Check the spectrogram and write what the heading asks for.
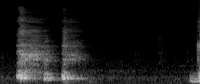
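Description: A person coughing: two short coughs in quick succession, under a second in all.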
